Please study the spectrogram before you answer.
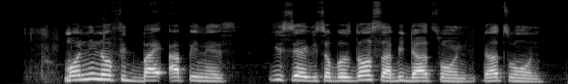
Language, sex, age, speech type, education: Nigerian Pidgin, male, 15-29, spontaneous, tertiary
